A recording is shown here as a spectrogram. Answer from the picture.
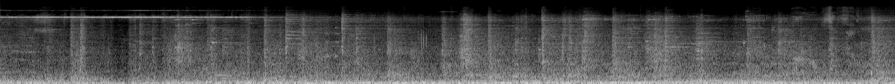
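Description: Freight train's tank cars rolling past: a steady low rumble of steel wheels on rail with frequent clicks and clanks. A thin high wheel squeal runs through the first two or so seconds.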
